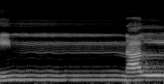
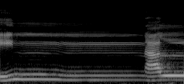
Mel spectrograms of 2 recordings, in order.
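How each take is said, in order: The two takes are said the same way.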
